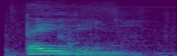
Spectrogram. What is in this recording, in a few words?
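"I saw you", Kamba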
